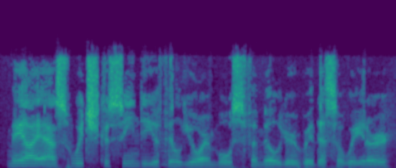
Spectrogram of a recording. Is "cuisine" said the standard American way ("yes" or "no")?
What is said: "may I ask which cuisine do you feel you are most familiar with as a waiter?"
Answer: no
